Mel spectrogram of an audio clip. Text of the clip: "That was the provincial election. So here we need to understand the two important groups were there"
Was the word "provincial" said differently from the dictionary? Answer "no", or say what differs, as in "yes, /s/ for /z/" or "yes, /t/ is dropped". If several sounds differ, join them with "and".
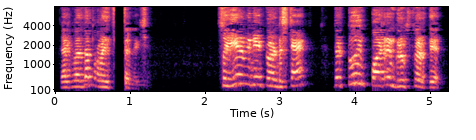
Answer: yes, /s/ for /ʃ/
